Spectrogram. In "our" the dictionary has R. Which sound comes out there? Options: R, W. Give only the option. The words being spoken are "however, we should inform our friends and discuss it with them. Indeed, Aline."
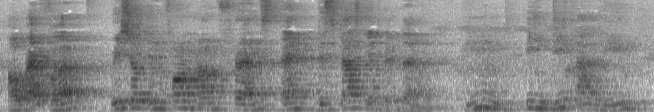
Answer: W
